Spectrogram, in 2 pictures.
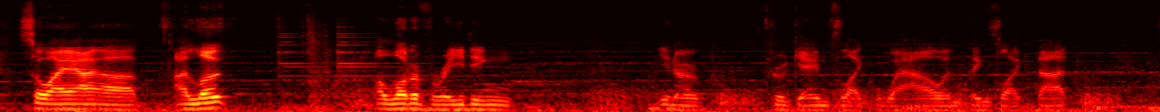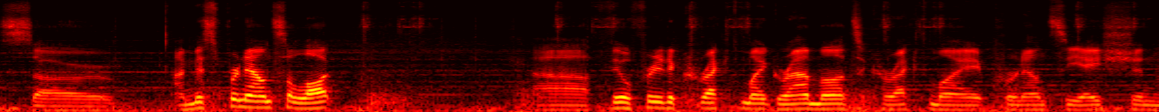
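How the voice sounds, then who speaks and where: Rambling self-mocking man. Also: lowish voice. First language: Serbian. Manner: rambling, self-deprecating, swears casually. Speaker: gaming guide creator. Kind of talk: casual gameplay commentary. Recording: music playing behind voice.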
